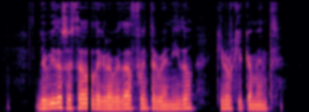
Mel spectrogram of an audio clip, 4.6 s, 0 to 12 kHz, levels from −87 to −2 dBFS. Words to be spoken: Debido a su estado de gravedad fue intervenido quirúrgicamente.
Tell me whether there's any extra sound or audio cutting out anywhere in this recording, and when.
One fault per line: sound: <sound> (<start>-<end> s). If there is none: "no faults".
sound: dropout (1.3-1.4 s)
